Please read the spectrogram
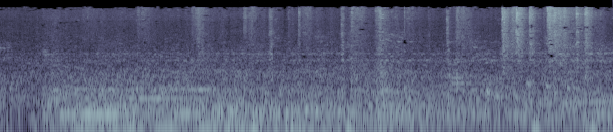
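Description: A bus's diesel engine running steadily, a low even hum that rises in level about half a second in, with a few faint sharp clicks over it.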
